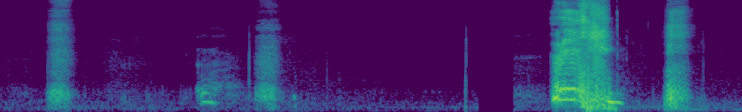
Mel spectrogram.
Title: Nonstop sneezing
